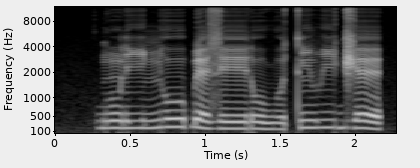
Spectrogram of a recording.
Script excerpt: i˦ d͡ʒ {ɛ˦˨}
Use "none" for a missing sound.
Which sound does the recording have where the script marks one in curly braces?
ɛ˦˨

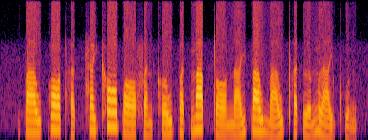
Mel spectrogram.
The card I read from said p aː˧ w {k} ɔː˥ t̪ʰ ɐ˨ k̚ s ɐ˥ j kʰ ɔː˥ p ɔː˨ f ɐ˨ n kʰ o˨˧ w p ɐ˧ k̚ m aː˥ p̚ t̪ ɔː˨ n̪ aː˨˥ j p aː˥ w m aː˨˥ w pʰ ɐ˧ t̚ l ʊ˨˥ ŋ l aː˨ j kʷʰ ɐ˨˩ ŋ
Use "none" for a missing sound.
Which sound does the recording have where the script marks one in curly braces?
k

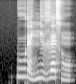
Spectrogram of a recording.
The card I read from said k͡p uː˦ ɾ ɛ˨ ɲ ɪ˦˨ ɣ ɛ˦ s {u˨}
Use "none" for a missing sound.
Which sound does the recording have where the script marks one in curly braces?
ũ˨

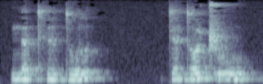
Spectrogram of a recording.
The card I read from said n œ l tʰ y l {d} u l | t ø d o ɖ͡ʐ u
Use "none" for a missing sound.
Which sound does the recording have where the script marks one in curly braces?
d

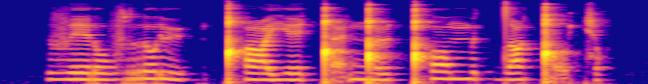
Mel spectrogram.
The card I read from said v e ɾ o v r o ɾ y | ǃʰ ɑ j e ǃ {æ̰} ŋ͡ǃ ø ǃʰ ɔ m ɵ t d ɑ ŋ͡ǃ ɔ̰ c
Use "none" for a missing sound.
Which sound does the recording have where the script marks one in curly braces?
æ̰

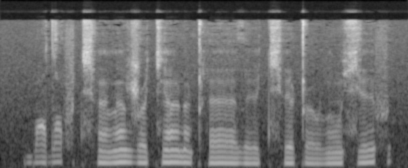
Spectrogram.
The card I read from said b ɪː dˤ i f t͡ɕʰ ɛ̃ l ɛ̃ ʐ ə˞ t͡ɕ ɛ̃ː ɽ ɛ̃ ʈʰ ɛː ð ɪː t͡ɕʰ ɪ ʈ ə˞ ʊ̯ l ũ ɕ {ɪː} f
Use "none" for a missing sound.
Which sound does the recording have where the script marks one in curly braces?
ɪː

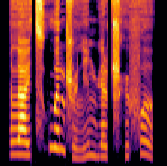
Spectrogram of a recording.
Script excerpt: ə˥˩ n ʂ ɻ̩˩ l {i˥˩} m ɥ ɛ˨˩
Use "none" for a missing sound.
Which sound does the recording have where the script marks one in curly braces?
i˥˩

